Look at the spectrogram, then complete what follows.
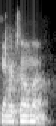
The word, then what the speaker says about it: hamartoma: My question is from the beginning of your presentation when you were talking about the gelastic hamartoma. Is that how you say it? Yeah, hypothalamic hamartoma.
